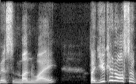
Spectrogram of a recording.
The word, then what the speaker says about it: Mun-Wai: a little bit sure so I'm going to pronounce my name again so my name is manway but you can also call me if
